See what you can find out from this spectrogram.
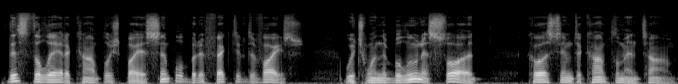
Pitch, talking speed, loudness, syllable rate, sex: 100 Hz, 185 wpm, -18 LUFS, 6.3 syllables/s, male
